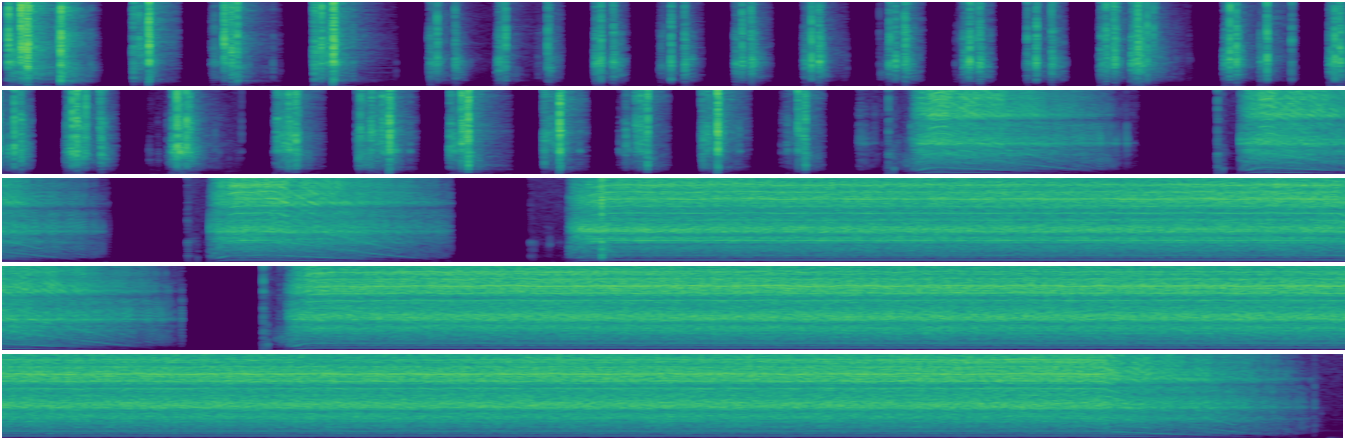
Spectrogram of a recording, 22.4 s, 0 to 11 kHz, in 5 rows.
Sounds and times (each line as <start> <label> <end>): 0.0 Little plastic clicks as the bit is put in place 2.3
3.0 Little plastic clicks as the bit is put in place 7.2
7.5 motor spinning 22.3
